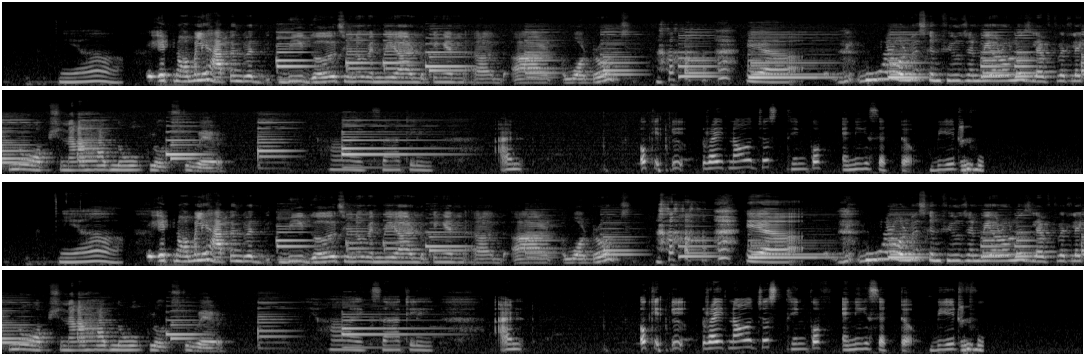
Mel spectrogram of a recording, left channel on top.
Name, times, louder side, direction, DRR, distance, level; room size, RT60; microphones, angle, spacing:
voice 1, 0.2-1.2 6.5-8.0 8.4-8.6 14.0-16.1 17.2-20.6, right 3 dB, 80° right, 7.5 m, -28 dB
voice 2, 1.4-6.3 8.3-13.1 20.4-20.6, equal, 5° left, 1.0 m, -24 dB
sound 1, 2.7-3.2 3.4-4.7 5.2-5.7 6.0-6.5 6.8-8.4 8.9-9.3 9.8-10.5 10.8-11.2 11.6-12.0 12.5-12.9 13.4-13.8 14.2-15.3 15.9-16.0 16.8-16.9 17.4-17.5, left 3 dB, 30° left, 2.0 m, -25 dB
head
